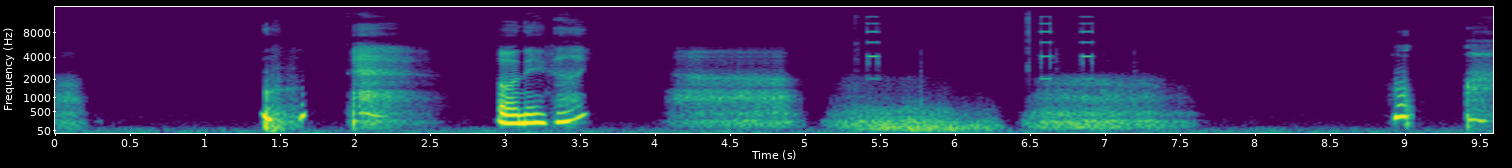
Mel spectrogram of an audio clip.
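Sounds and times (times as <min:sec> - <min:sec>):
speech: 0:03.0 - 0:03.6
kitchen timer short high-pitched beeps: 0:06.5 - 0:07.0.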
